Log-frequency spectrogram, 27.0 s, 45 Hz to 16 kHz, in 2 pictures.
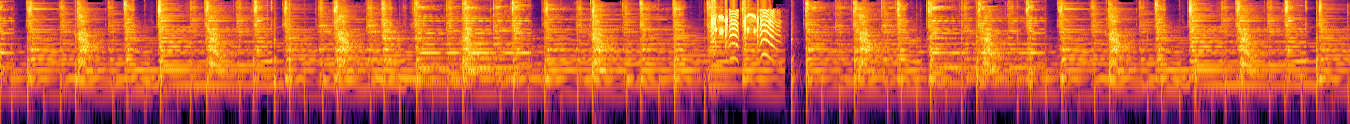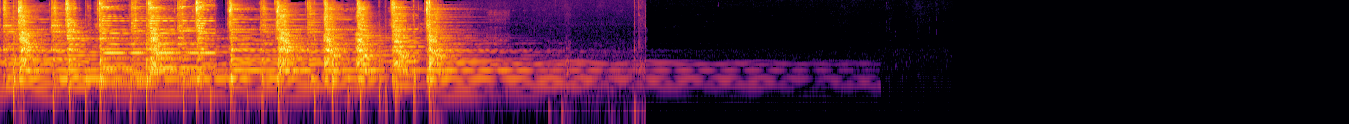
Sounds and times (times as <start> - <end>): Music: 0.0 - 22.4.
